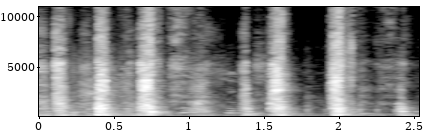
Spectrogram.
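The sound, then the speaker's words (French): A wood chisel scrapes and cuts into wood in about six quick, rasping strokes at a steady rhythm, moderately loud, with no talking. “Bravo, c'est le ciseau à bois.”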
